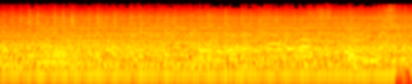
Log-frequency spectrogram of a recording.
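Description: Indistinct chatter of a gathered crowd over a steady low hum.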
